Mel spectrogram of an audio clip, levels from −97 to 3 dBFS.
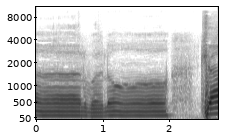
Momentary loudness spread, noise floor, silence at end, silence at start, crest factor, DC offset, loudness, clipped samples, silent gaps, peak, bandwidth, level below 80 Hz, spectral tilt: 4 LU; -45 dBFS; 0 s; 0 s; 14 dB; under 0.1%; -21 LUFS; under 0.1%; none; -4 dBFS; 8.4 kHz; -44 dBFS; -9.5 dB/octave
